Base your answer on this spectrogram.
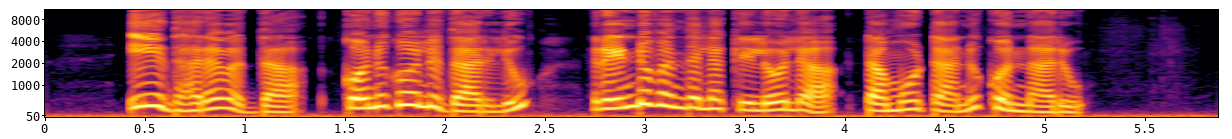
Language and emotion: Telugu, neutral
